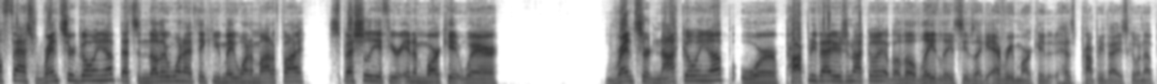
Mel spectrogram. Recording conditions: live audience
